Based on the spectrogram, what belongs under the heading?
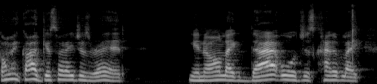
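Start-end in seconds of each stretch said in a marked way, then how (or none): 0.0-1.3 acted excited voice. Retelling how the other speaker shares what they just read: imitating someone excited. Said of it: "all excited".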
